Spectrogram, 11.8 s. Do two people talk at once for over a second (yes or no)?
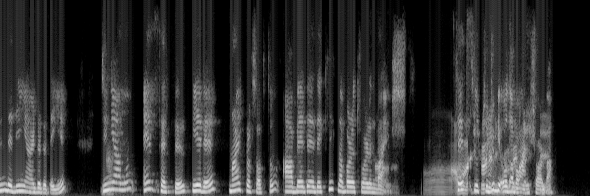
yes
